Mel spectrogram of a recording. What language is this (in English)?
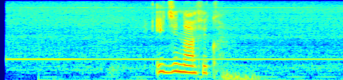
Russian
